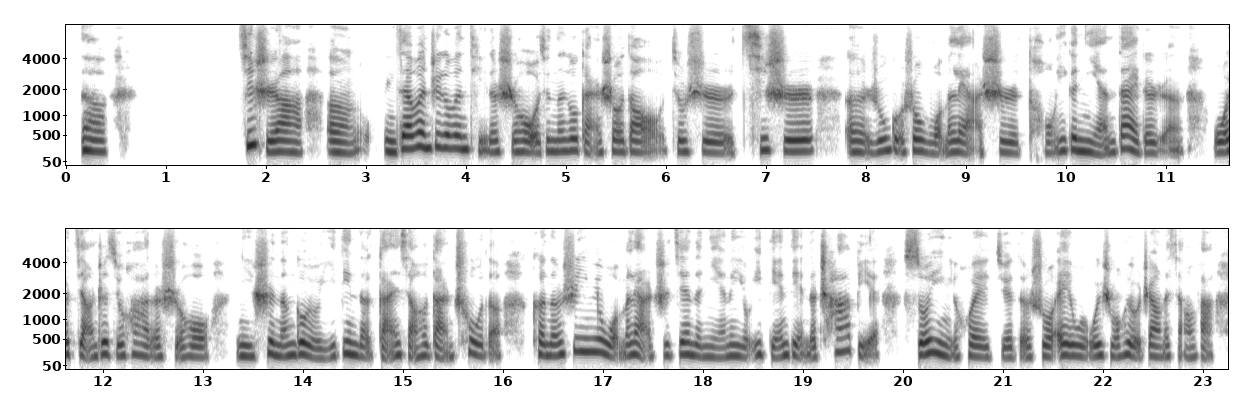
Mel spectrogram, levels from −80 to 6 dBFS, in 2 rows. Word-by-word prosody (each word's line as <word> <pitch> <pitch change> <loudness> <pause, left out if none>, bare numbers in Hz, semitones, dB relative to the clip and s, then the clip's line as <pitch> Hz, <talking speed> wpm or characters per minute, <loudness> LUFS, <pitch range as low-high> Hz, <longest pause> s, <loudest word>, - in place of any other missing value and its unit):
呃。 200 -3 +3 1.3
其 305 +1 +7
实 190 -11 +4
啊， 195 -2 +3 0.2
嗯， 185 -2 +1 0.3
你 195 -2 +2
在 245 +3 +7
问 275 -1 +6
这 265 +1 0
个 255 - +3
问 245 -1 +2
题 200 -3 -7
的 190 0 -2
时 195 - +3
候， 195 -1 +1
我 - - +2
就 200 +3 -4
能 200 +1 -1
够 215 0 +2
感 180 -2 -4
受 195 -1 +1
到， 195 +4 -1
就 195 0 -2
是 185 -3 -1
其 220 0 -1
实， 200 -1 +4 0.3
呃， 190 -1 -1
如 200 +5 -1
果 215 -2 -1
说 210 -1 +2
我 175 -4 -3
们 185 +2 -2
俩 190 - -2
是 180 -2 +1
同 175 +1 -10
一 210 - 0
个 225 +1 +3
年 185 -2 0
代 235 -1 +3
的 180 0 -2
人， 210 +4 -6 0.2
我 185 +3 +3
讲 200 -5 -1
这 225 +2 +4
句 190 - -4
话 200 -1 -3
的 175 0 -4
时 180 - -3
候， 175 -1 -2 0.2
你 190 -1 -1
是 225 -3 +4
能 190 +2 0
够 215 -2 +5
有 155 -2 -4
一 160 +4 -7
定 220 0 +1
的 180 - -4
感 205 - -1
想 185 -4 -3
和 195 - -2
感 185 - -1
触 215 -5 0
的， - - -5 0.3
可 210 -3 +1
能 195 +2 +1
是 270 +3 -2
因 260 0 +1
为 260 - +1
我 220 -6 +2
们 200 -1 -4
俩 210 -3 +1
之 200 +2 -4
间 215 +1 0
的 190 - -3
年 175 0 -7
龄 195 -1 -1
有 170 - -6
一 210 - -2
点 195 -1 -3
点 200 -3 -3
的 165 - -2
差 255 +7 +1
别， 280 - -5 0.2
所 215 +2 +4
以 235 -3 +3
你 180 -3 -3
会 180 -1 -2
觉 170 0 -5
得 170 +1 -5
说： 185 -1 -1
“哎， 200 -1 +3
我 185 -2 0
为 195 +2 +1
什 195 - +3
么 180 - -3
会 215 - -1
有 205 - +2
这 190 - -1
样 180 - +1
的 185 - -6
想 175 -2 -7
法？” 175 - -4
195 Hz, 265 characters per minute, -21 LUFS, 180-215 Hz, 1.3 s, 其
